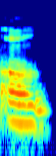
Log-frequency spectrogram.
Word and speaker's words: Om: So the meaning of Om, this is a multicultural perspective versus just one, like the Vedic practice.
